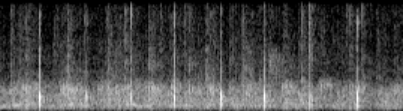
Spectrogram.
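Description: Audience applause heard as steady, evenly spaced handclaps, about nine sharp claps at a regular beat over a low background hush, with no words spoken.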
